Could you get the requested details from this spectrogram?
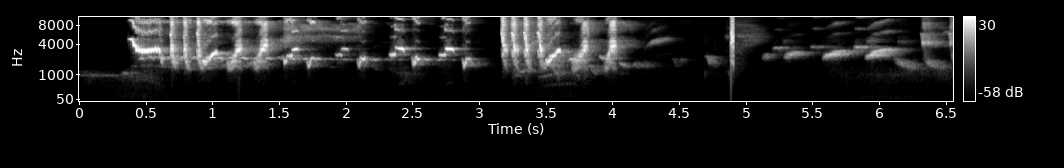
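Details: Afternoon white-rumped shama song meant to spur a quiet bird to sing: dense bursts of varied whistled and chattered notes, then sparser sliding whistles after a single sharp click.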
